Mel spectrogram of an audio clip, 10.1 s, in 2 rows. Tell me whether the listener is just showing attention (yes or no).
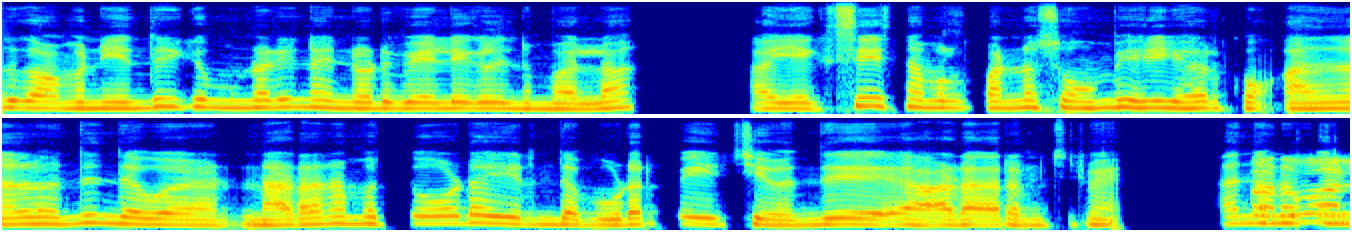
no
